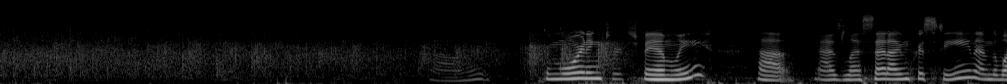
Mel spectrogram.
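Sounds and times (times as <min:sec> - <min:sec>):
audience applause: 0:00.0 - 0:06.4
speech: 0:05.4 - 0:10.0.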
